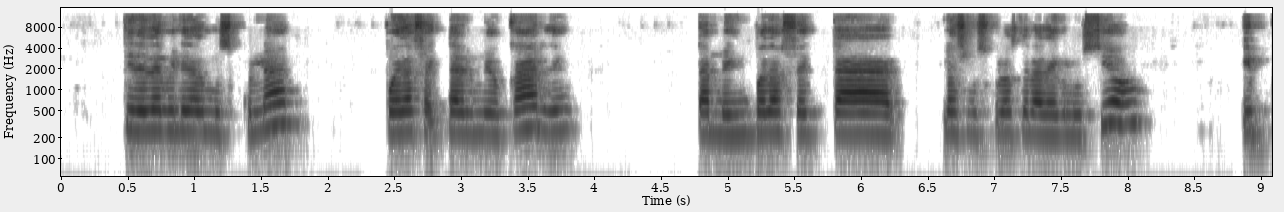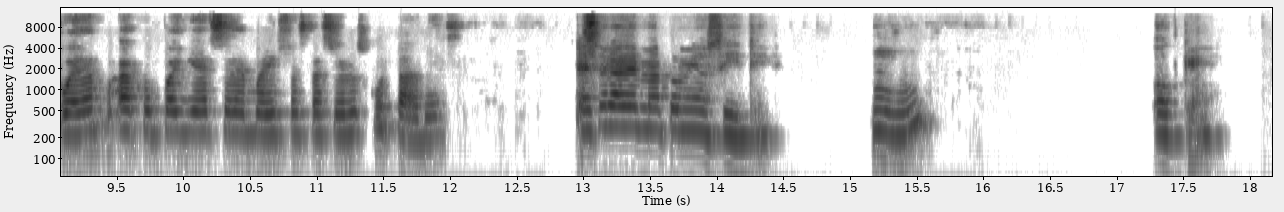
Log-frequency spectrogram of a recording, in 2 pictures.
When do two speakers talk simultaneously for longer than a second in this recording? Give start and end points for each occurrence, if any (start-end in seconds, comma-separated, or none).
none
